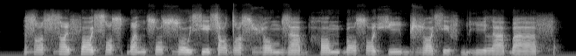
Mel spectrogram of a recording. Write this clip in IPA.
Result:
z a sˤ z i f ɒ sʲ ɔ sˤ ɓ e n sˤ u sˤ z u sʲ e sʲ e dˤ œ sˤ ɮ ɔ m z a b h ɒ m ɓ œ sˤ œ ç i b ɮ ɒ sʲ e f bʱ i l a ɓ a f

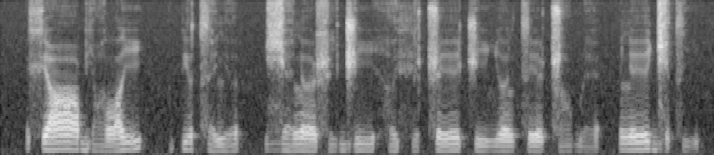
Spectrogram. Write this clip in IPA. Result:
xʲ ɑː b j ɑ̤ lˠ i | pʲ ʊ t͡s ɛ̤ lʲ ə̤ | ʑ ɛ̤ l əː ʂ i̤ d͡ʒ iː h ə̤ fʲ ɛ̤ ʈ͡ʂ ɪː t͡ʃ i ʎ əː l t͡s ɪː ʈ͡ʂ ɑ̤ b ɛ̤ | l ɪː d͡ʑ ə t͡s i̤

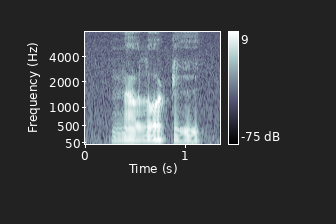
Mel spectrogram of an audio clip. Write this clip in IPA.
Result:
n̪ ɐ̃ ʊ̯ l o ʈ ĩ

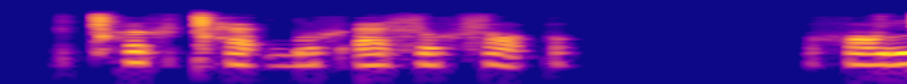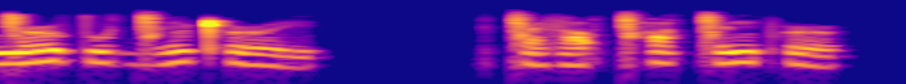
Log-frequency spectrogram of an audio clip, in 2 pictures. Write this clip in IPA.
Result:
ǀʰ ə x ǀʰ æ ʔ ɡ͡b ʊ x ʔ æ s ʊ x s ɔ k | x ɔ ŋ͡ǀ ə˞ tʷ ə˞ ɡ͡ǀ ɪ l ʈʰ ə˞ i̯ | ǀ æ z ɑ ʔ ǀʰ ɑ ǀ ɪ ŋ pʰ ə˞

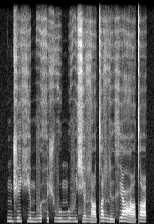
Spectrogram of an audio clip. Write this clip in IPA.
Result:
n d͡ʒ e ç e m v ə h ə ʃ v u m u v i ɕ ɐ ɮ a tˤ i ɮ ɨ x e ʕ a tˤ e

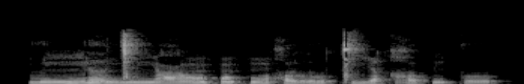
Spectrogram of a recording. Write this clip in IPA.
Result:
l ĩː ɾ əː ŋ͡ǀ ĩː ʕ ɔ̃ p ɔ̃ k ũ χ ʊ l ʊ ǀ iː q ʁ ʊ p ĩ k ʊ

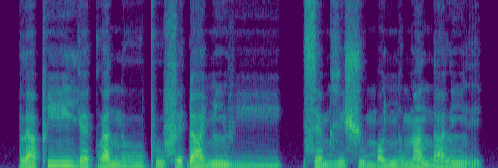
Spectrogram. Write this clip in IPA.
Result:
l a˨ pʰ iː˦ j ɛ˨ kʷ a˦˨ n uː˦ pʰ u˨ f ɪ˦ ɗ a˦˨ ɲ ĩ˦ β iː˦ | s ɛ˨ m ɣ ɪ˨ ʃ u˨ m ɔ˨ ɲ u˦ m ã˦ n a˨ l ĩ˦ r

